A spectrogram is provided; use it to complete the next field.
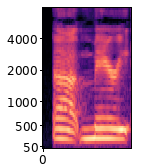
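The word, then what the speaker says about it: marry: merge, which is that the word Mary, M-A-R-Y, Mary, M-E-R-R-Y, and Mary, M-A-R-R-Y are all pronounced the same.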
